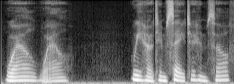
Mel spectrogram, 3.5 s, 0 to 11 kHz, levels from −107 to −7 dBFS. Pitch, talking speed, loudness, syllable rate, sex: 150 Hz, 135 wpm, -16 LUFS, 3.6 syllables/s, female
